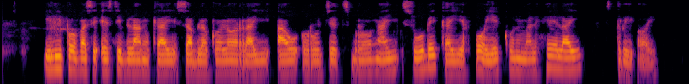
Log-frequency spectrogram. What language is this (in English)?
Esperanto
